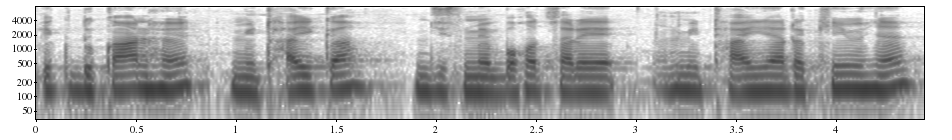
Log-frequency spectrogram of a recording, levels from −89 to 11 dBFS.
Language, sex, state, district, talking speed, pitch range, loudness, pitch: Hindi, male, Bihar, Saran, 160 wpm, 135-150 Hz, -22 LUFS, 140 Hz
